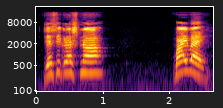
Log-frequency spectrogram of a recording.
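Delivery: usual speaking voice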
